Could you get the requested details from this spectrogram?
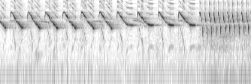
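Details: Canary singing for training beginner birds: a steady series of down-slurred whistled chirps about four per second, switching into a fast, buzzy, rattling trill.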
